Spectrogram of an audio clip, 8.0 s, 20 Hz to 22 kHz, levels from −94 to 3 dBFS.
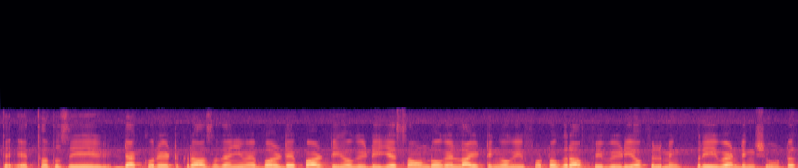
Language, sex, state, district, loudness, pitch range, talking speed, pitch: Punjabi, male, Punjab, Kapurthala, -18 LUFS, 120-125 Hz, 190 wpm, 120 Hz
